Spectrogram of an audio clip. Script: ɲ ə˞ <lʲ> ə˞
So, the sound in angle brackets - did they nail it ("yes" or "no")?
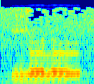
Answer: no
